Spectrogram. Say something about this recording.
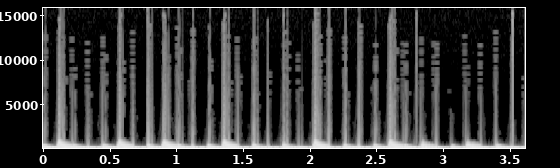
its a loop.
bass.
made with reaktor ensemble ttool01.
greetings from berlin city!
bass, bassloop, electro, loop, synthesizer, synthetic, tekno, trance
